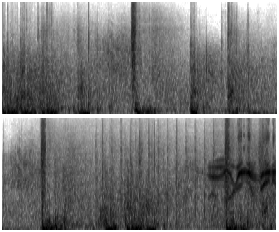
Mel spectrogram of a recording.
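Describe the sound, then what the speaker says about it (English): Mortar rounds fire and land in the military shooter game Squad, a series of heavy booming blasts at irregular intervals, some near and sharp, others duller, over a constant battlefield background. "Mortars being utilized as normal from double FOBs."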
